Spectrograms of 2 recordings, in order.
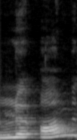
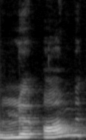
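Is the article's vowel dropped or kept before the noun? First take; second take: kept; kept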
